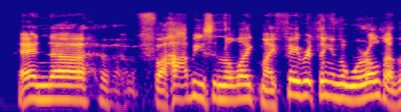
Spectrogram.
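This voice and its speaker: A man speaks at a moderate pace with a high pitch. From Rhode Island, Providence. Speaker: public speaking coach. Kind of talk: podcast interview.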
